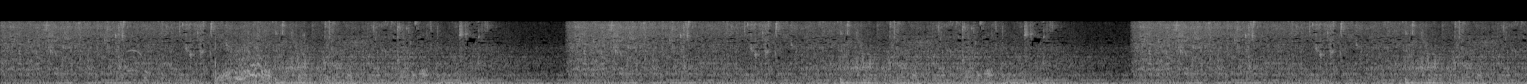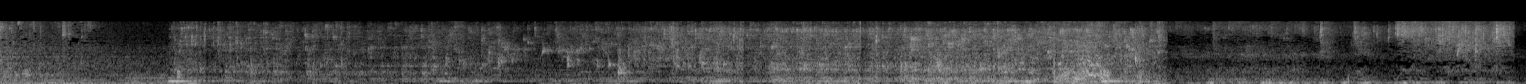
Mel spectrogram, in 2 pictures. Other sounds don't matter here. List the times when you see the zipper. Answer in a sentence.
You can hear the zipper from 2.1 to 3.5 s and from 25.8 to 26.9 s.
